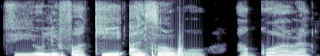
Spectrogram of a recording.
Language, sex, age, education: Yoruba, female, 30-45, tertiary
